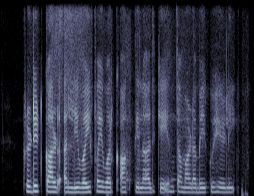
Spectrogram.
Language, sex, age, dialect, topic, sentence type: Kannada, female, 25-30, Coastal/Dakshin, banking, question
